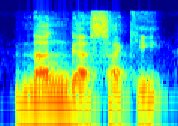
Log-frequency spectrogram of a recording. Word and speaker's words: Nagasaki: Nagasaki or as it is sometimes pronounced though not written Nangasaki is divided into two parts.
